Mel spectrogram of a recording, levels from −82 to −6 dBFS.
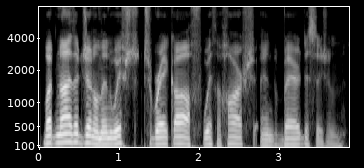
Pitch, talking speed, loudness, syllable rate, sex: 130 Hz, 200 wpm, -19 LUFS, 5.0 syllables/s, male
